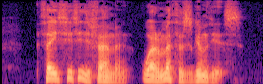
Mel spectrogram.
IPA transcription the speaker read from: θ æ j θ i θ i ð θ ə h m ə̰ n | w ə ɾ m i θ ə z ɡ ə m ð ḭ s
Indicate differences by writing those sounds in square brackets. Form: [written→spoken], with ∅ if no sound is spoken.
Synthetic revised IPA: θ æ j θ i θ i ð [θ→f] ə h m ə̰ n | w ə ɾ m [i→æ] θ ə z ɡ ə m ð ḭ s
